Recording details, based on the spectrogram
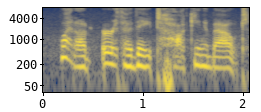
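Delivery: plain reading voice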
